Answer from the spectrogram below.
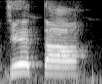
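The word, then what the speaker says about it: zeta: হচ্ছে ওয়াই জেড জেড জেড কে আমরা Italian ভাষাতে বলবো জেতা জেতা মানে হচ্ছে জেড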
